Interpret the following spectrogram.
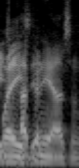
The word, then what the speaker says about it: Papenhuyzen: And I'd break it up into the Papen and the. I say, I should say.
